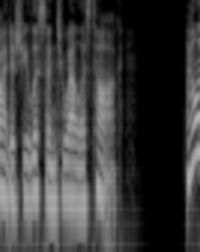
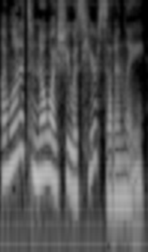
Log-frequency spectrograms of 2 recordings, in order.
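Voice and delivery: ordinary delivery

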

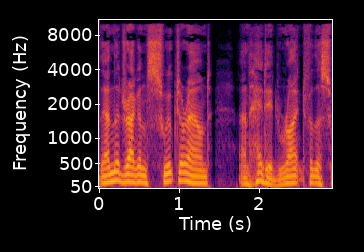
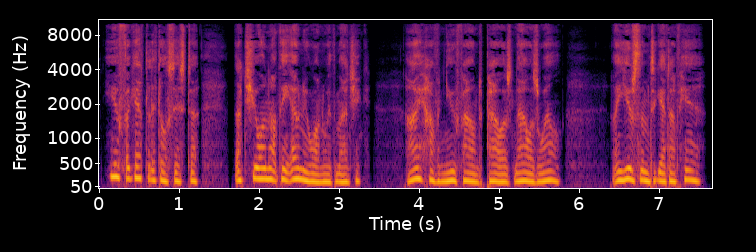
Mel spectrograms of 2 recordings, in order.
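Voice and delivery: higher-pitched voice, schooling a little sister; superior older sister; 6 semitones higher than usual. Acted. Rapunzel reminds Medea of her powers, superior. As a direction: put her in her place in a raised pitch.

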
